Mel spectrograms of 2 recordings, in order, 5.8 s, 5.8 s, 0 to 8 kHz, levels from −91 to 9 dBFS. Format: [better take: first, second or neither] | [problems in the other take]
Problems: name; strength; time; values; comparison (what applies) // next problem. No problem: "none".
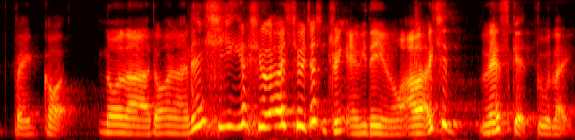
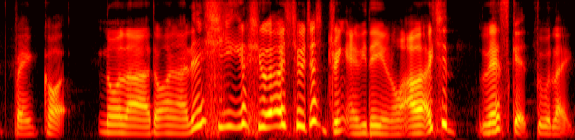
second | noise reduction (neural separator model SepFormer DNS4)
